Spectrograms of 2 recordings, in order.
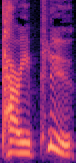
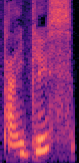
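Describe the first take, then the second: First: The final S of Plus is silent. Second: The final S of Plus is pronounced. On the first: The name means Paris no more. The speaker calls it wrong. "with a silent S" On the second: The name means Paris plus more. The speaker calls it right. "important that we pronounce the S"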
